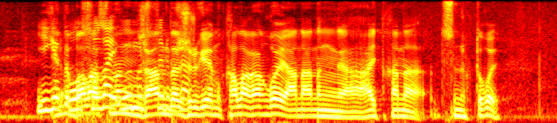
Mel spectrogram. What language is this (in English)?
Kazakh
